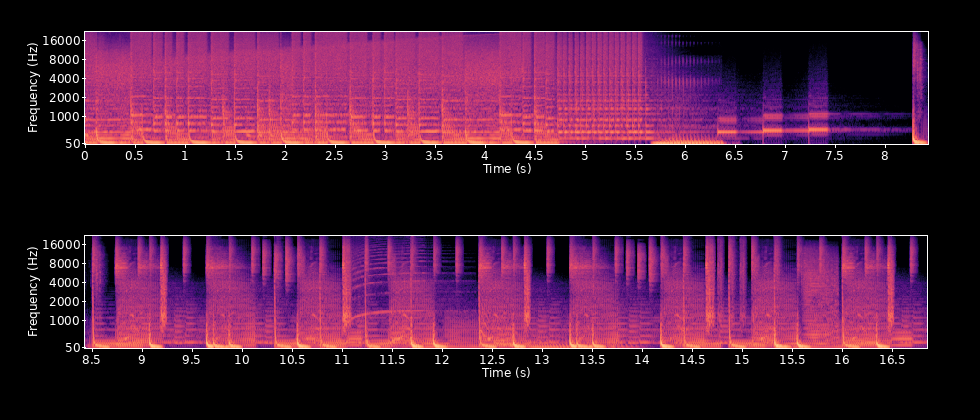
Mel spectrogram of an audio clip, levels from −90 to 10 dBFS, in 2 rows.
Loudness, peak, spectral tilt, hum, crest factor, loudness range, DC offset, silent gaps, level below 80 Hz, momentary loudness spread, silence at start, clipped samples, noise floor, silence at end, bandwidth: -14 LUFS; 0 dBFS; -4.5 dB/octave; none; 14 dB; 5 LU; under 0.1%; none; -16 dBFS; 8 LU; 0 s; under 0.1%; -54 dBFS; 0 s; over 20 kHz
